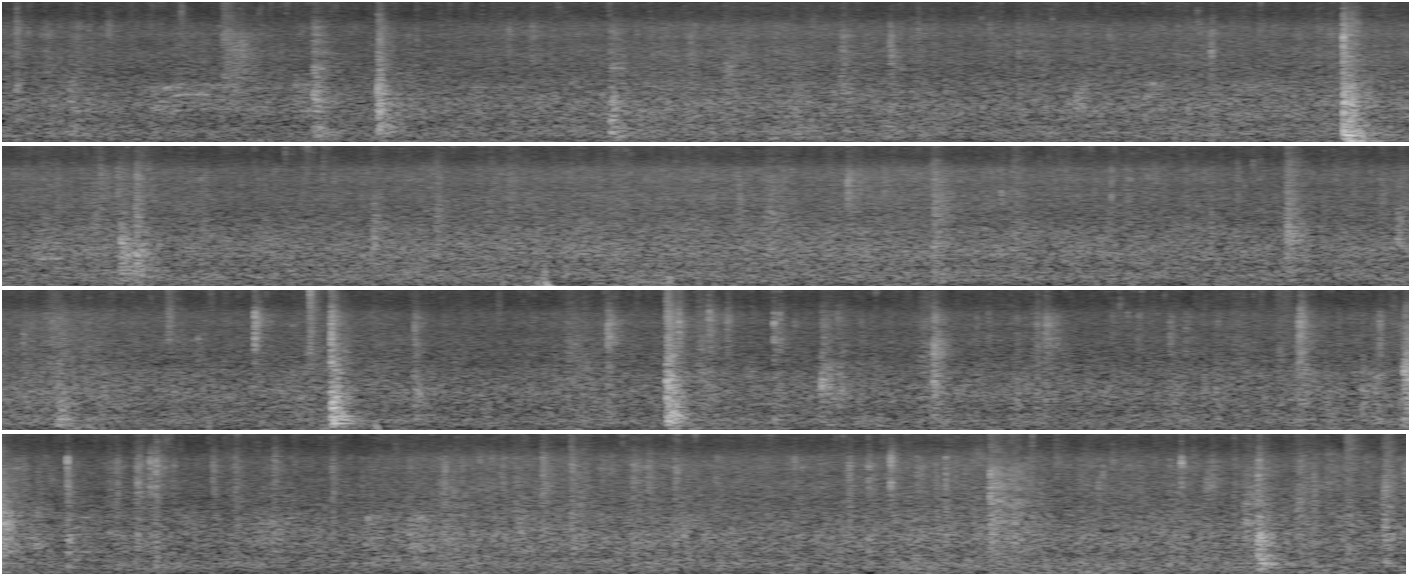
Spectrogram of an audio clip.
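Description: Steady rain falling, with scattered sharp taps of drops striking a hard surface at uneven intervals.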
